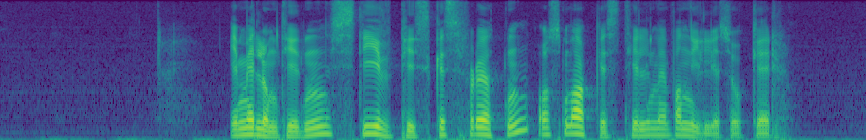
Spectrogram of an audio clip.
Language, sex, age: Norwegian, male, 35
